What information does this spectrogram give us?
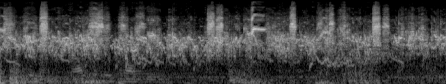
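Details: Two male budgerigars exchanging quick high chirps, squeaks and a clear whistled note amid lively, uneven chatter.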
